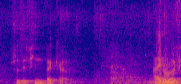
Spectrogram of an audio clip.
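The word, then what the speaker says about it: Joséphine Baker: Since a couple of days, French journalists pretend she wanted her name to be pronounced the French way, Josephine Baker.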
